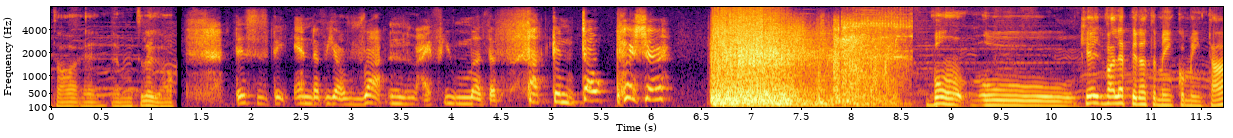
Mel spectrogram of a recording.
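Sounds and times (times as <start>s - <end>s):
speech: 0.0s - 11.7s
gunshot in a film: 6.6s - 8.6s.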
